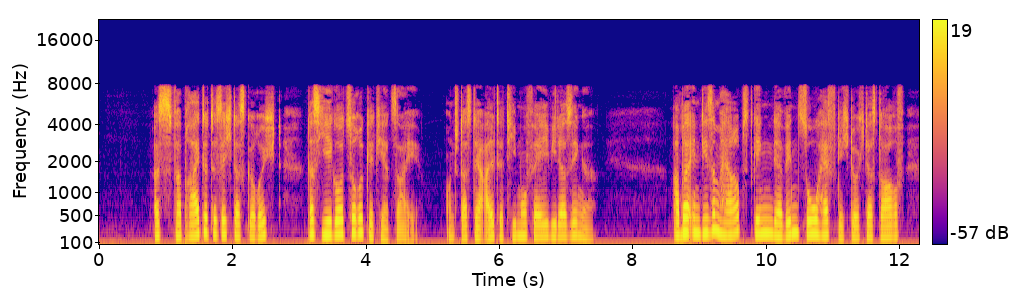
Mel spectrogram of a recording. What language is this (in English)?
German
